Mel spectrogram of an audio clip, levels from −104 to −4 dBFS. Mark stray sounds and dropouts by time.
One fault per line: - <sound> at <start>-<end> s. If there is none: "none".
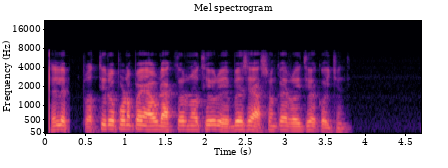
none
